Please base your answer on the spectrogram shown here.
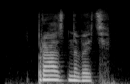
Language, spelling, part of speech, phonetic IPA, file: Russian, праздновать, verb, [ˈpraznəvətʲ], Ru-праздновать.ogg
- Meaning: to celebrate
